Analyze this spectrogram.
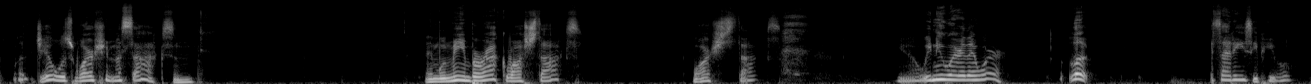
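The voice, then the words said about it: Whispery old man, slight Southern twang. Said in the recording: “it's not Southern, but it's something, and he whispers a lot ... You can put a little Southern in there ... Every old person has like a little Southern accent, right? They still say like warsh instead of wash”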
